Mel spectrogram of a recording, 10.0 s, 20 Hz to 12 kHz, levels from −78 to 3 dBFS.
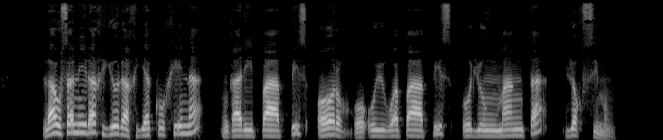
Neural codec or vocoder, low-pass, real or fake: none; 10.8 kHz; real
